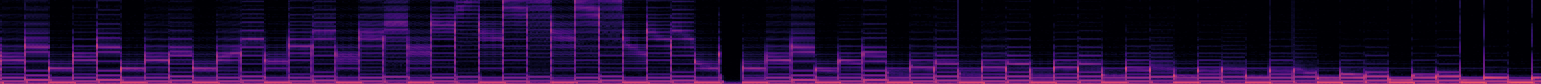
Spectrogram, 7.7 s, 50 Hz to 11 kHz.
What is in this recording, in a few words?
126, SYNTH SEQ; AMG; Global Trance Mission VOL-2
